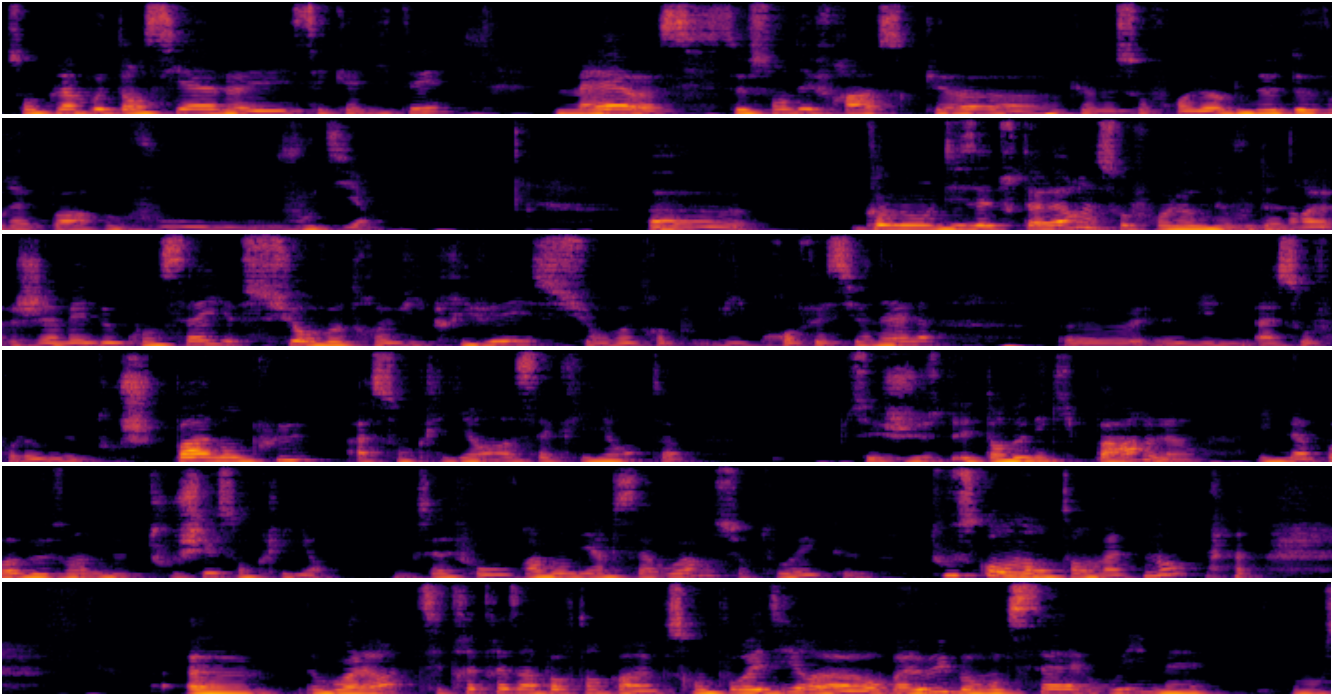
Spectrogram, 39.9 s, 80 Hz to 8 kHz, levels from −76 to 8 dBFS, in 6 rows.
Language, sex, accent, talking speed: French, female, French, 170 wpm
